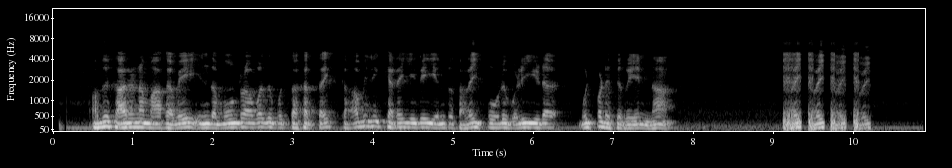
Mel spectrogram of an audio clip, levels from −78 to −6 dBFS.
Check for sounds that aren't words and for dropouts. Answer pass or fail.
fail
